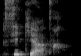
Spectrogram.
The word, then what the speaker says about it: psychiatre: Une psychiatre. Une psychiatre. This is not the easiest sound to pronounce.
